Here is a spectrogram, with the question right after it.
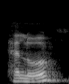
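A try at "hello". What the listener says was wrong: হ্যালো হবে না, লেও। হ্যালো। আপনি যেটা বলছেন এটা হচ্ছে বাংলা উচ্চারণ, ঠিক আছে? সাউন্ডটা অনেকটা LEWর হবে। হ্যালো, লেও, লেও, হ্যালো।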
